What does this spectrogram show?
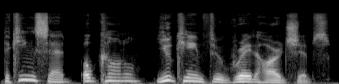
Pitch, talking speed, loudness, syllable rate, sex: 130 Hz, 175 wpm, -18 LUFS, 4.0 syllables/s, male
